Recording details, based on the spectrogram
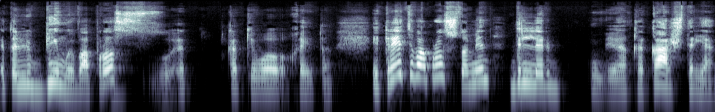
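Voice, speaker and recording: On a very clean recording with a silent background and a dry, close sound with no echo, a woman speaks very slowly at a medium pitch, with very wide pitch swings and long, frequent pauses. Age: 60s. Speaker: entrepreneur and traveller. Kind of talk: interview. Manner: hesitant, many fillers.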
